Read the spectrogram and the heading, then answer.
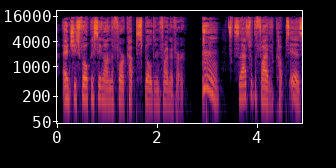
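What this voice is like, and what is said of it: Losing voice, strained. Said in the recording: “I've lost my voice.”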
